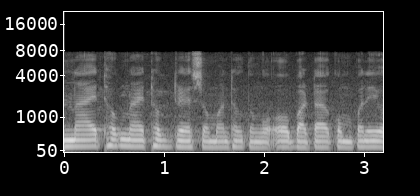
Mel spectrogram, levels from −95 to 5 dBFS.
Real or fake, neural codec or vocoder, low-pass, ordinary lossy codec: real; none; none; none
